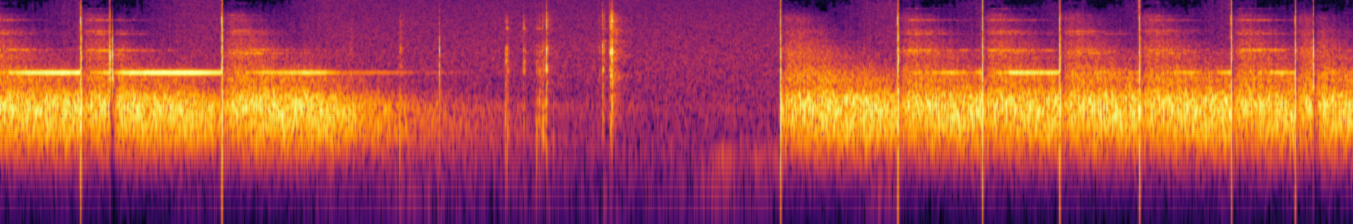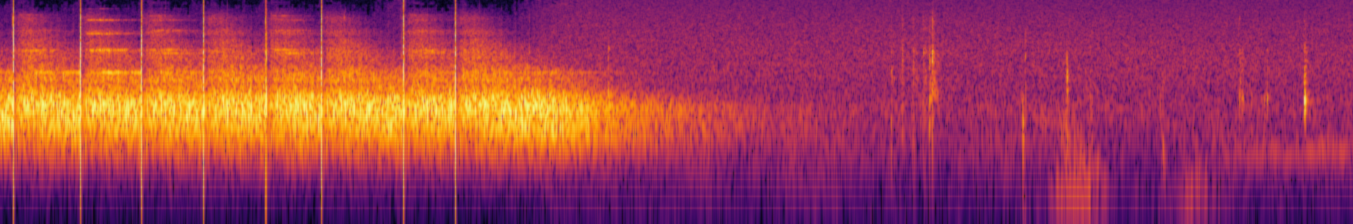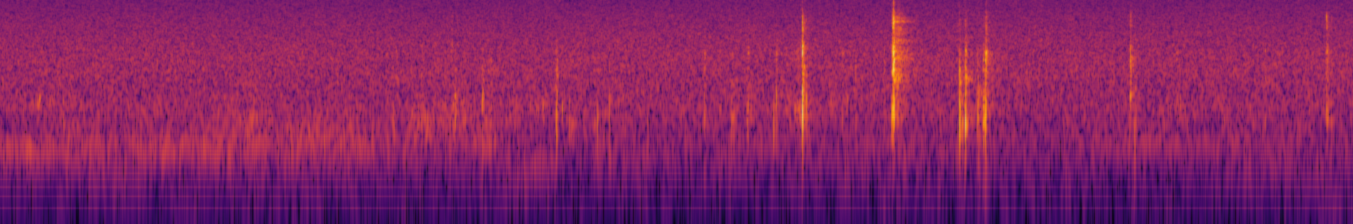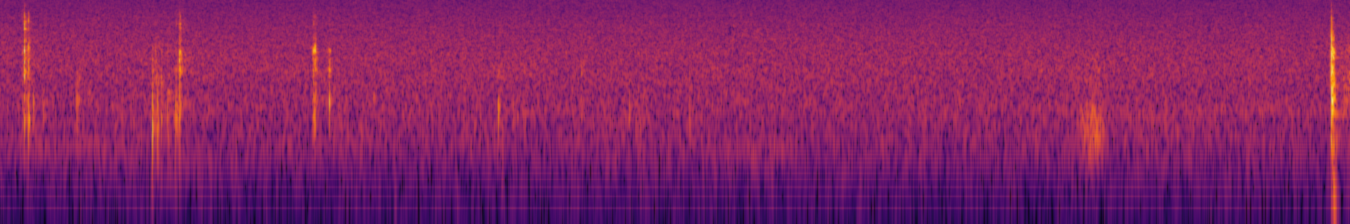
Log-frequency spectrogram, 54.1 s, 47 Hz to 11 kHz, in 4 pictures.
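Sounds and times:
pistol shots: 0:00.0 - 0:04.6, 0:07.8 - 0:20.8
steel targets ringing: 0:00.0 - 0:04.7, 0:08.9 - 0:15.7
steady hiss: 0:00.0 - 0:54.0.

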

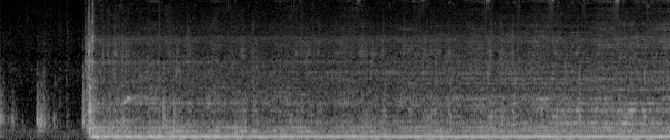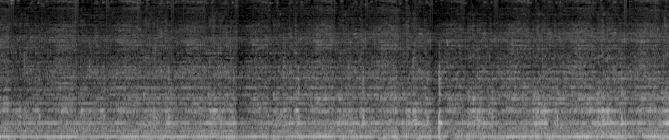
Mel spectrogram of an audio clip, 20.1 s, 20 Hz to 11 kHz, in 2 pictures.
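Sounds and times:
motor starting clunk: 0:01.2 - 0:20.0
mixer motor humming: 0:01.4 - 0:20.0
sharp ticking: 0:05.3 - 0:20.0.

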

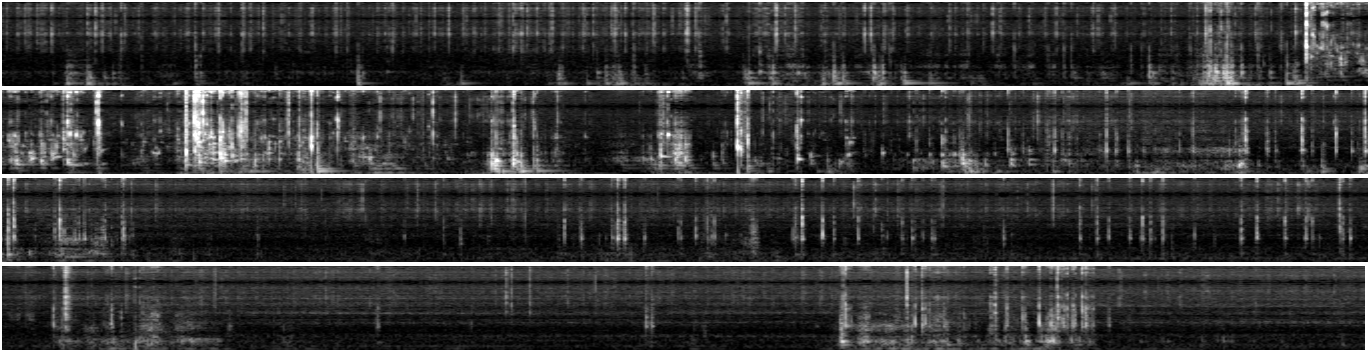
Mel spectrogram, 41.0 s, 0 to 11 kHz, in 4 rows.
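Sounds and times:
faint clicks: 0:00.0 - 0:40.9
underwater knocks and bumps: 0:00.4 - 0:01.6, 0:02.6 - 0:21.5, 0:24.6 - 0:27.6, 0:28.5 - 0:32.4, 0:37.0 - 0:39.1
rushing water: 0:04.0 - 0:27.6, 0:36.8 - 0:40.0.

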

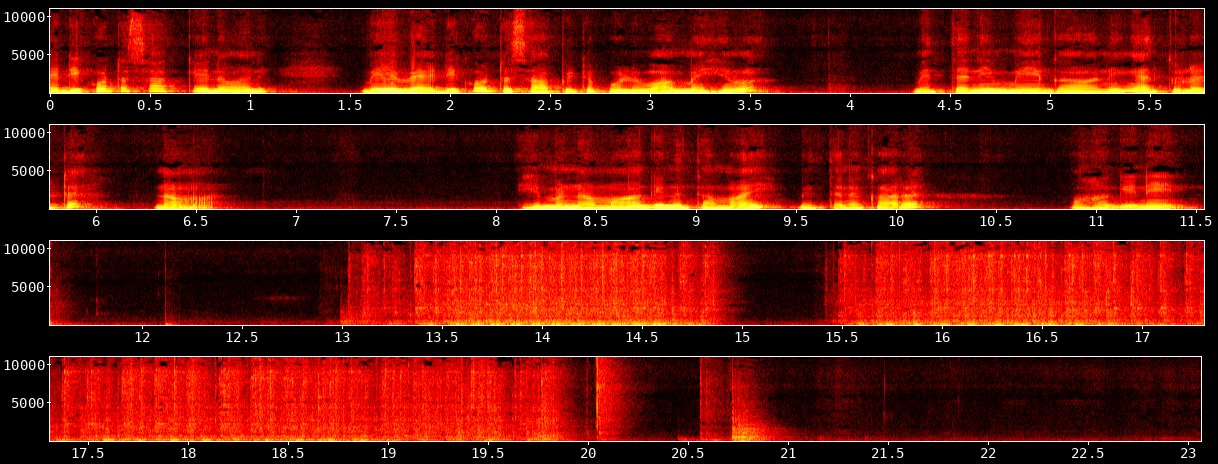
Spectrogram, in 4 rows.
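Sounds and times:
sewing machine stitching: 0:13.0 - 0:20.2.

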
